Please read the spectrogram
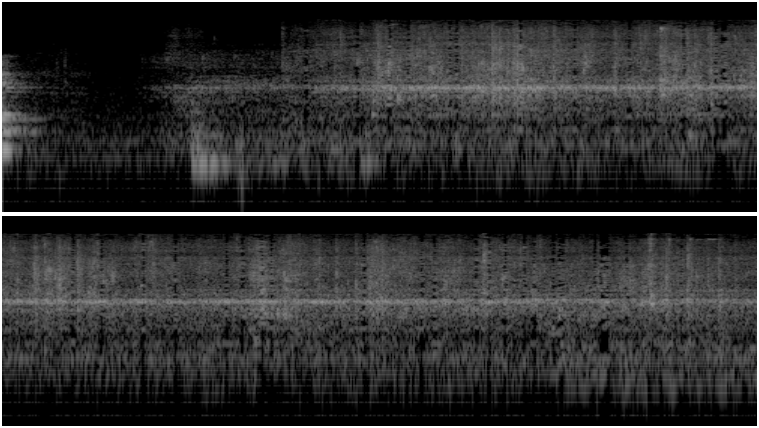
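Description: Utility-sink faucet running water over a handful of brass rifle cases being rinsed in the hands, starting about a second in and then running steadily, with a steady high whistle in the flow.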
